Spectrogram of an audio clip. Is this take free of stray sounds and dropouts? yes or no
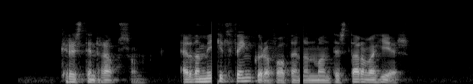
no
